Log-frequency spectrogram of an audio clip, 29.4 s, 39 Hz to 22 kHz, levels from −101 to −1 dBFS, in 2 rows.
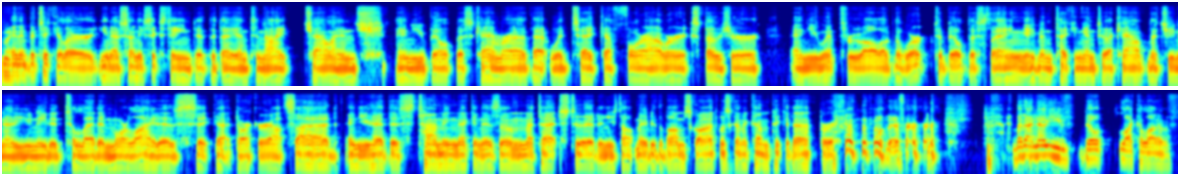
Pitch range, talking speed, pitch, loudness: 80-90 Hz, 185 wpm, 80 Hz, -25 LUFS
